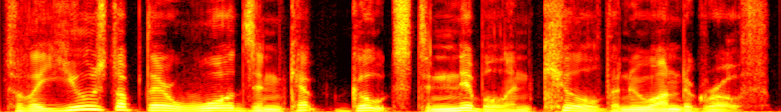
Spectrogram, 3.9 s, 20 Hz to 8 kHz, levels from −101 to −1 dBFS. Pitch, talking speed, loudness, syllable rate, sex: 135 Hz, 245 wpm, -15 LUFS, 5.0 syllables/s, male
